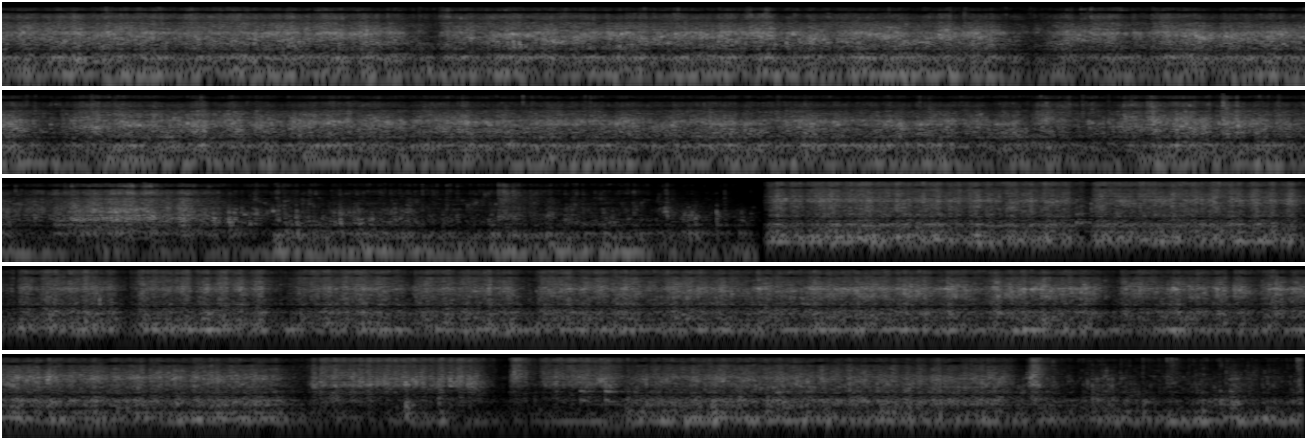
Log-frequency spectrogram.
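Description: Tap water running into a plastic bowl while hands scrub clams in a plastic basket, the shells knocking and clicking against each other. A little over halfway through, the sound changes abruptly.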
